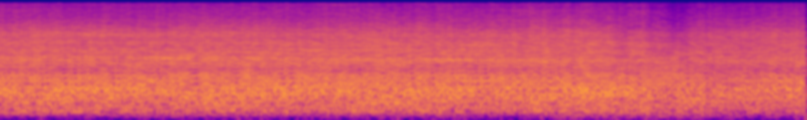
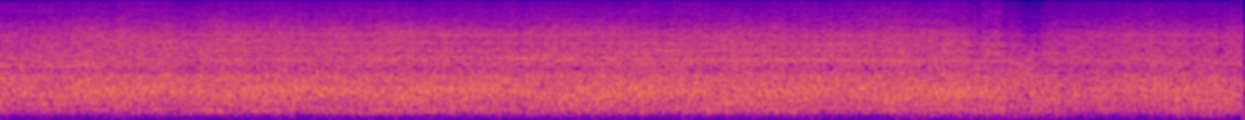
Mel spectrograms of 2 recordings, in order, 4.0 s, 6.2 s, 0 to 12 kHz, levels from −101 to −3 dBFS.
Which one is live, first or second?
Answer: second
